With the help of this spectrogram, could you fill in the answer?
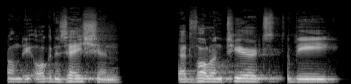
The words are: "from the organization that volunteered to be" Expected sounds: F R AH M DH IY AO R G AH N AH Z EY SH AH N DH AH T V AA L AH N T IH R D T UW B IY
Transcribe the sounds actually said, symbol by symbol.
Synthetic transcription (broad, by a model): R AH M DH IY AO R G AH N AH Z EY SH AH N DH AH T V AA L AH N T IH R D T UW B IY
